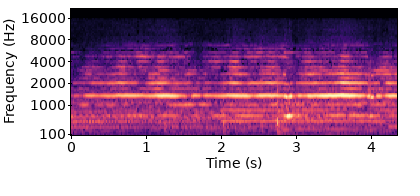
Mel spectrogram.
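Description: Sarangi bowing one long, steady, high note in raag Kaunsi Kanada, its sympathetic strings ringing underneath. A couple of soft plucked notes sound about two and three seconds in.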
